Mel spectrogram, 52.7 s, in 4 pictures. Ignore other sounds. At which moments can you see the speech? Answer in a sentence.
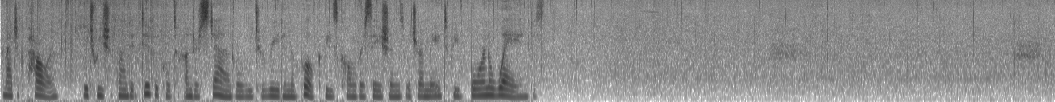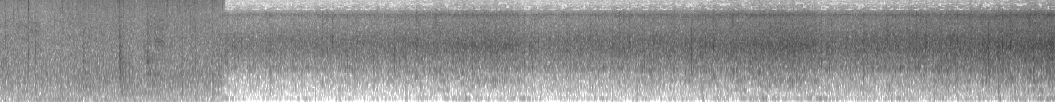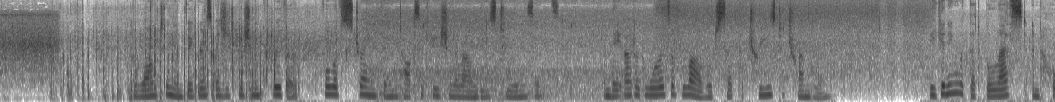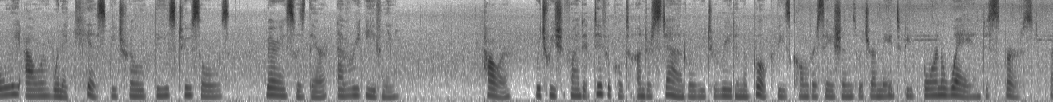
You can hear the speech from 0.0 to 6.8 s, from 28.0 to 36.8 s, from 38.0 to 44.6 s and from 45.6 to 52.6 s.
